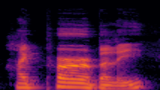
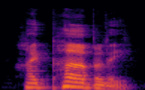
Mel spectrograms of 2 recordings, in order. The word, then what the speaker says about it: hyperbole: The second syllable is p, We do not pronounce the R in this word. It's not hyperbole. That sounds a bit more American or erotic pronunciation. It's hyperbole.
